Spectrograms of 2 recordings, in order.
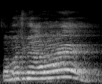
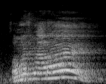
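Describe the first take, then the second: First: Slow and deliberate, no laugh; slow, firm check-in. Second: Asking through a chuckle; asked with a light laugh; laughing check-in. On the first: Boss repeats the question to his team, slowly and firmly. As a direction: press each word of समझ में आ रहा है. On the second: Boss checks his team gets it, with a laugh. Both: Real, not acted. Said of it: "asks team twice".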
